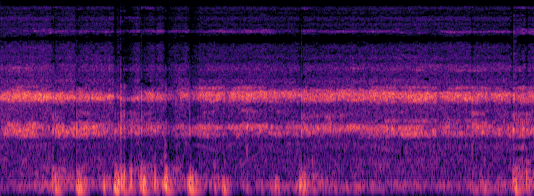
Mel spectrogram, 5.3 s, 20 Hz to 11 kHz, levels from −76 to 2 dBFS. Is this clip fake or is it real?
real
